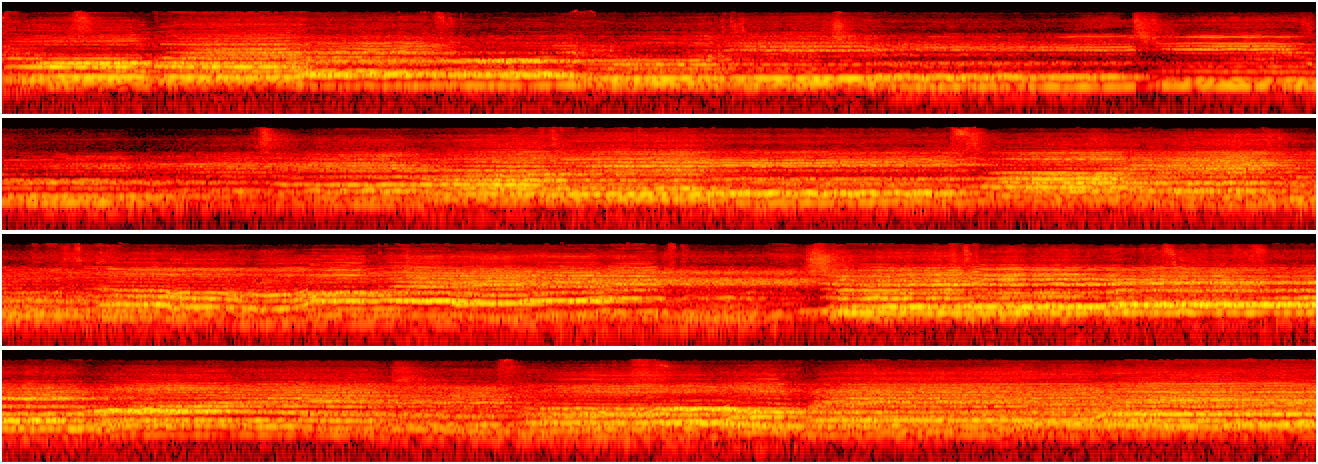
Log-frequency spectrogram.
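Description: Mixed choir of men's and women's voices singing a sustained choral piece, phrase after phrase, with brief dips in loudness between phrases.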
